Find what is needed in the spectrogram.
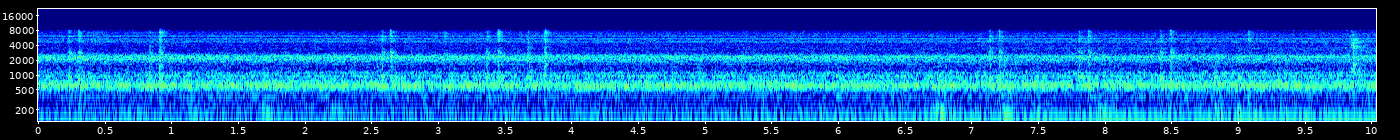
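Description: Quiet room tone with a steady low hum, and a couple of faint computer-mouse clicks about two-thirds of the way through.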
